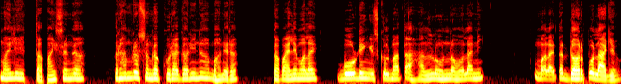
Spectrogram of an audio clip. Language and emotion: Nepali, fearful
